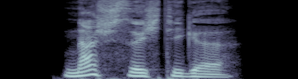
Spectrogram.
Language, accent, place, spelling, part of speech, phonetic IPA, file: German, Germany, Berlin, naschsüchtige, adjective, [ˈnaʃˌzʏçtɪɡə], De-naschsüchtige.ogg
- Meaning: inflection of naschsüchtig: 1. strong/mixed nominative/accusative feminine singular 2. strong nominative/accusative plural 3. weak nominative all-gender singular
